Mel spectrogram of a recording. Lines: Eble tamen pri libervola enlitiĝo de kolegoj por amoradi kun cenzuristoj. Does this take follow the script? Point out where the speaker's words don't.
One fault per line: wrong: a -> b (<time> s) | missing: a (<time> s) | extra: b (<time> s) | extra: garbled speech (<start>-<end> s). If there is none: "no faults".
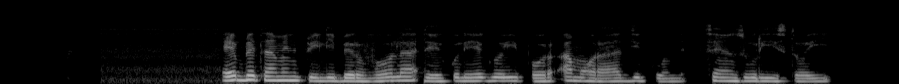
missing: enlitiĝo (4.1 s)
